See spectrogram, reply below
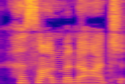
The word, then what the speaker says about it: Hasan Minhaj: Anyways, I pronounced his name wrong from the beginning. Hasan Minhaj. And I'm sure everyone thinks it's the same thing. So it was nice to hear, you know, how you're actually supposed to pronounce it.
